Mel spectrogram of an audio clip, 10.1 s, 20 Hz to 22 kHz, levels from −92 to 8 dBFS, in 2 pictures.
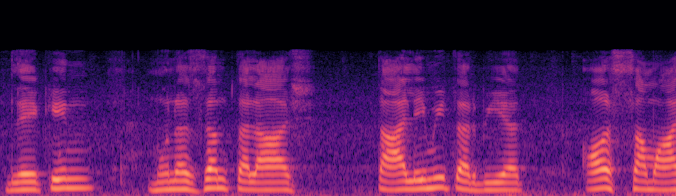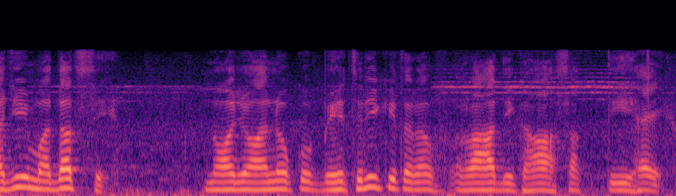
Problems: constant background noise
